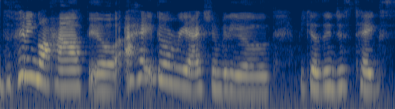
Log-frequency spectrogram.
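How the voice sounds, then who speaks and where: Her pace is fairly quick, and this woman's bright, sharp tone carries ordinary pitch variation. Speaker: YouTuber reviewing TV shows. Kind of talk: casual vlog chat. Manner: fast.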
